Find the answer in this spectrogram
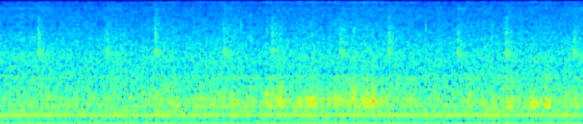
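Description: Faint, regular ticking, like a clock, about two to three ticks a second, over a steady low hum.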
